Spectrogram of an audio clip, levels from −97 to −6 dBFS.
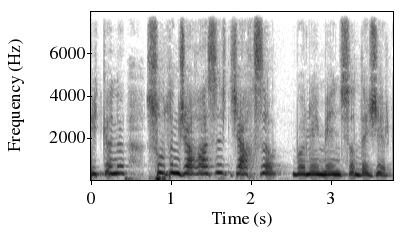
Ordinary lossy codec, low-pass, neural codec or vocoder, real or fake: none; none; none; real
